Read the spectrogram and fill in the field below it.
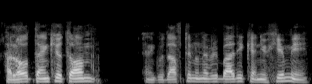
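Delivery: normal talking voice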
